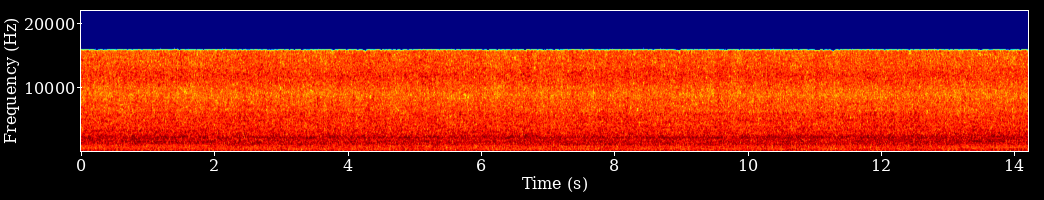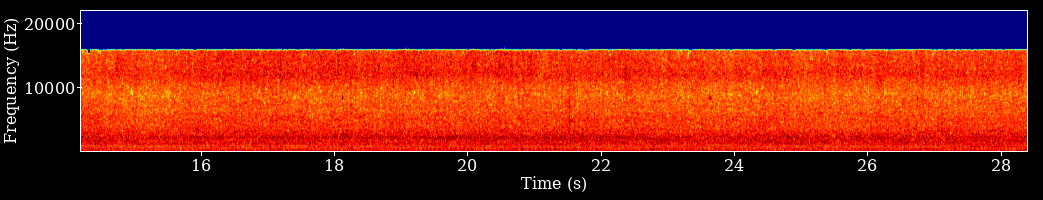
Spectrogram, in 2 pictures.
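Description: Tractor engine running steadily from the driver's seat, with a constant low rumble, while it tows and drives a Fahr KH 4 rotary hay tedder.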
